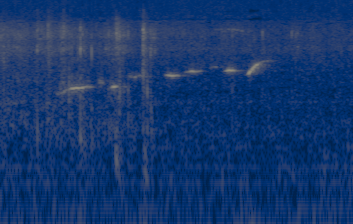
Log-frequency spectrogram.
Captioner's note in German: Pfeifen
